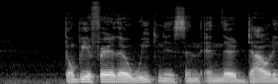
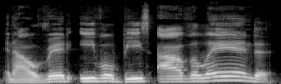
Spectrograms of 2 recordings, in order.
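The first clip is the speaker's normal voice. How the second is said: higher, louder scripture proclamation; forceful preaching; 5 semitones higher, 5 dB louder than usual. Real, not acted. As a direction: proclaim it like judgement.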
